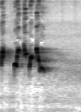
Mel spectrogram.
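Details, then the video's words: Red-whiskered bulbul song kept for teaching young birds, a quick phrase of five or six clear whistled notes hopping between mid and high pitch in about half a second, then a fading echo. "สำนวนครบเครื่อง"ร้องดี ปากไว(ไว้สอนลูกนก)#เสียงนกกรงหัวจุก"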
